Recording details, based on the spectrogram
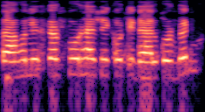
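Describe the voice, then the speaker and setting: A woman with a high voice and a Bangladeshi accent handles a customer service call. She talks quickly in polite, formal set phrases, with a dry sound. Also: little pitch movement, a bit bright, no echo, poor audio. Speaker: customer care call centre agent.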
